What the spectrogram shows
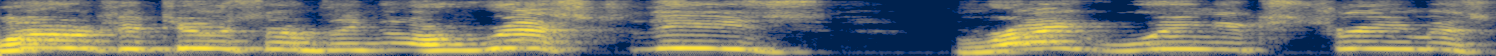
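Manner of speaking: mock screaming. Retelling protesters yelling at the police: imitating people screaming. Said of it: "they started screaming at the police".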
